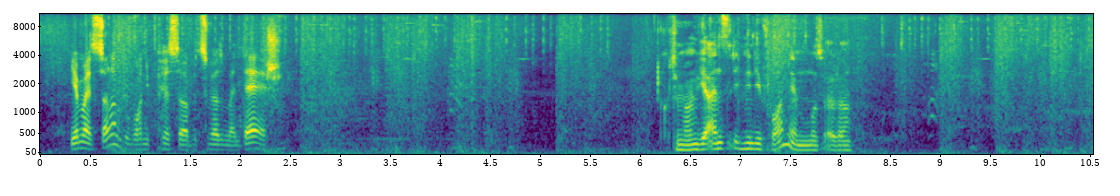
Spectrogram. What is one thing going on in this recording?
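Fiery magic blasts crackle and boom in a fight.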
